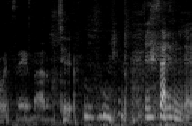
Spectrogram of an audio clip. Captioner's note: laughter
